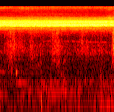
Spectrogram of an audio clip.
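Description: Insects droning steadily in one high-pitched band, with no break.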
